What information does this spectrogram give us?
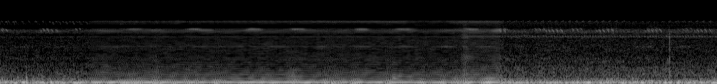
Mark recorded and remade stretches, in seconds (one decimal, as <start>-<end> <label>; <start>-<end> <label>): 0.0-0.9 recorded; 0.9-5.0 remade; 5.0-7.2 recorded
